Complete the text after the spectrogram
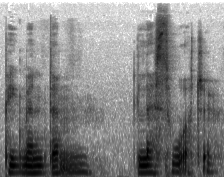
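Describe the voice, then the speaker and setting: Speaking slowly in a low, husky, creaky voice with a level tone, this Swedish art teacher gives an off-the-cuff watercolor lesson in English. She comes from Sweden, has a Swedish accent, and talks quietly to herself with fillers as she works.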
